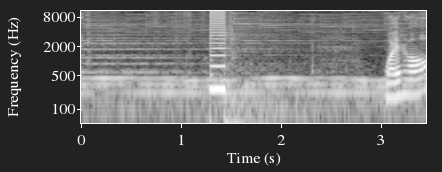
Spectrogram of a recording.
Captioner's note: beep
